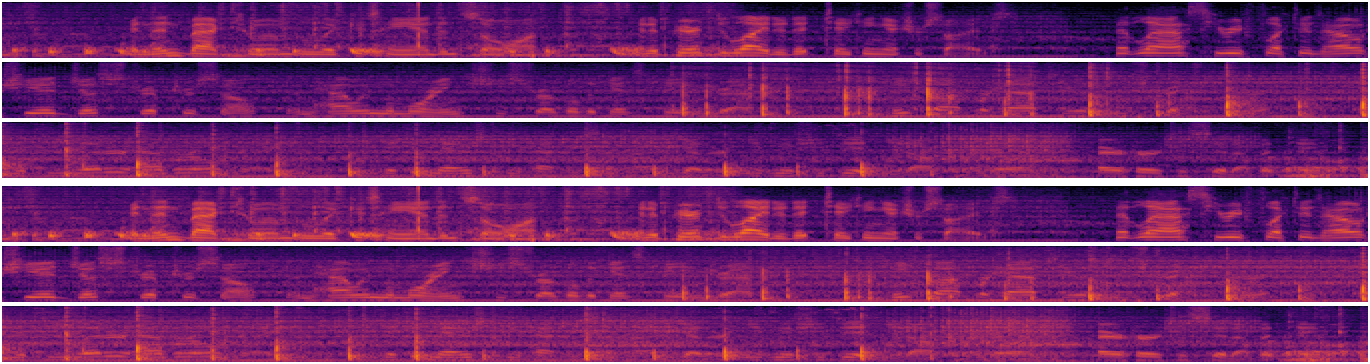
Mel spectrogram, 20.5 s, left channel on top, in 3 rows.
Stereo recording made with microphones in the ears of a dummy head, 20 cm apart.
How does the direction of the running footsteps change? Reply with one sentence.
In this clip you hear the running footsteps travel towards the right.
